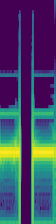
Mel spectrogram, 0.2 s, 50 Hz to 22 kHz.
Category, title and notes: Sound effects > Electronic / Design
UV-5RM "power on" sfx
created in audacity with sine wave generator, listened to frequency using android app spectroid the radio usually makes this sound when first starting it and voice is enabled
